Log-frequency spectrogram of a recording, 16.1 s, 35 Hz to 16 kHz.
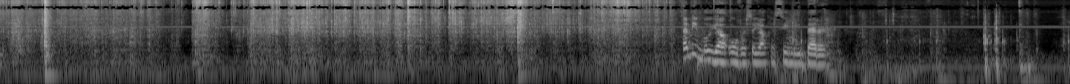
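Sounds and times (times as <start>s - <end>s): plastic bag crinkling: 0.0s - 12.1s.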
